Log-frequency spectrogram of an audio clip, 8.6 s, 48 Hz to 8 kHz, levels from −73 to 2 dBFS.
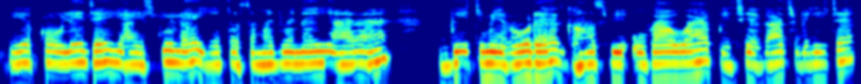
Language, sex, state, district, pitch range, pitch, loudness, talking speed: Hindi, female, Bihar, Bhagalpur, 165-180 Hz, 170 Hz, -22 LUFS, 180 wpm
